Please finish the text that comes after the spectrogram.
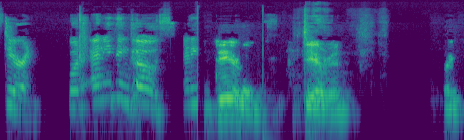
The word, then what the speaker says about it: Doireann: But I say Doireann, but that's incorrect, isn't it? Unfortunately, it is. But I have had a lifetime of incorrect pronunciation, so don't worry. You just got to join the club, the Petfix Club. It's Doireann. It's Doireann.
